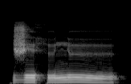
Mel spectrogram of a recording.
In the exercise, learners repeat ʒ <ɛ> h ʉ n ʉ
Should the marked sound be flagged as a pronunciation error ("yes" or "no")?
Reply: yes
